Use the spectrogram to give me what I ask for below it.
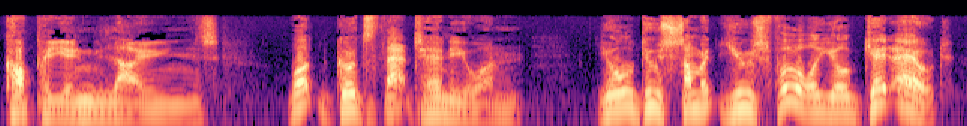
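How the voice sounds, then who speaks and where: A man voicing a gruff, fierce but big-hearted gamekeeper in an audiobook, with blunt, rustic, growling speech. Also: on the high side, lively intonation, unhurried, no room sound, exaggerated voice. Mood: gruff, stern.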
